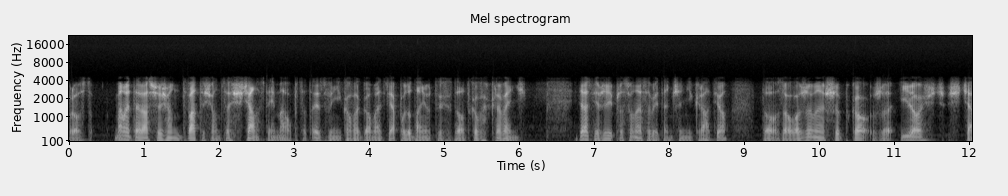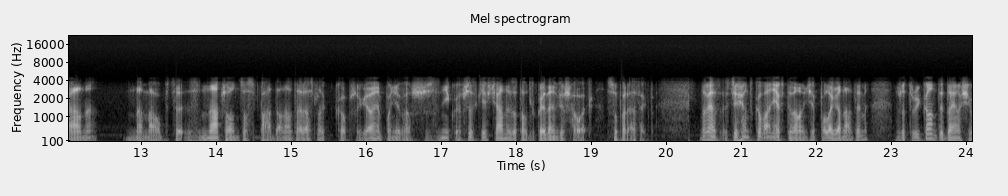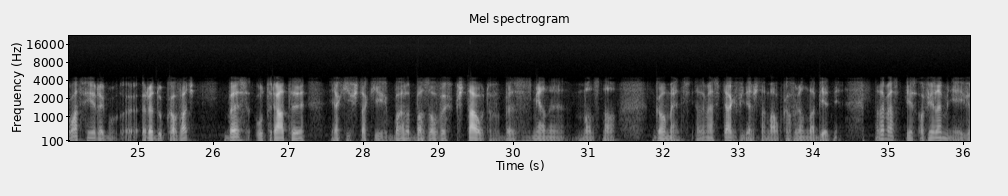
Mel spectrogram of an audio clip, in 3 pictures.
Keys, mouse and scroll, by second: 13.1 click.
